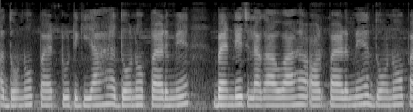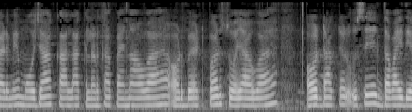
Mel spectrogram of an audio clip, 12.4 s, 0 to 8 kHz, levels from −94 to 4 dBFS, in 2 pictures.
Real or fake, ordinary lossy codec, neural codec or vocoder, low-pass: real; MP3, 32 kbps; none; 7.2 kHz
